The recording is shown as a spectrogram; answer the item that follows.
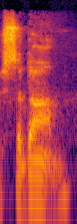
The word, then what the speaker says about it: Sodom: So, now, Rabbi Brous went to some lengths to tell the real story of Sodom, or as she pronounces in Hebrew, Sodom, to pose to Brian Stevenson the power of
